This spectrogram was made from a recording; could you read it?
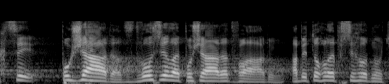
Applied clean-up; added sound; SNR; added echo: none; none; none; none.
